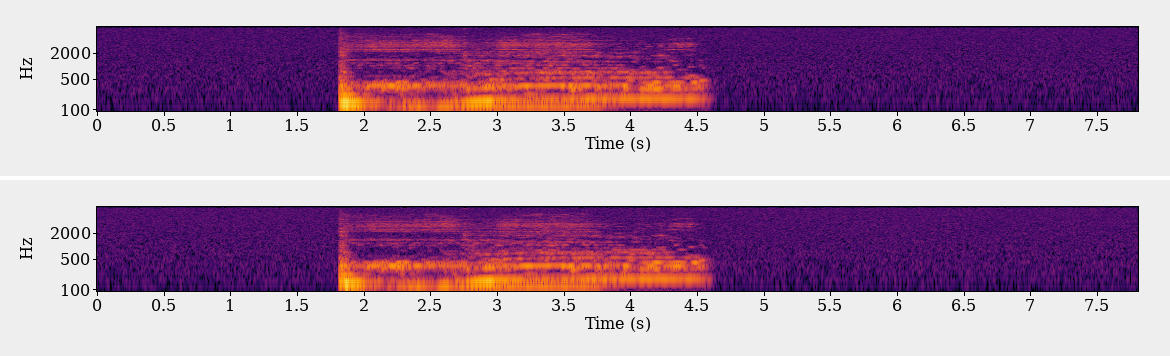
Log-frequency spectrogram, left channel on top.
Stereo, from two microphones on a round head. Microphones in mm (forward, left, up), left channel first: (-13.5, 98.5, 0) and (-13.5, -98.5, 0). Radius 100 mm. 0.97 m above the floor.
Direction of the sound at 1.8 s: 20° left (ahead or behind).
